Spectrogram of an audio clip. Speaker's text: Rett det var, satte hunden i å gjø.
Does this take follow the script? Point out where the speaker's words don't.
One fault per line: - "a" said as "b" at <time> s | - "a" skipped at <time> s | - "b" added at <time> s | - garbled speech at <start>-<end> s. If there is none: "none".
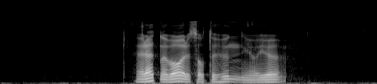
none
